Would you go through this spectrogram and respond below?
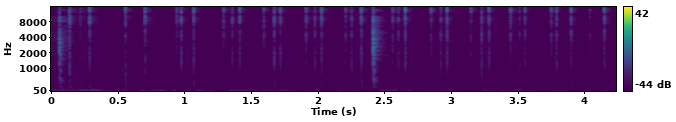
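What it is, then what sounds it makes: Stack of paper playing cards. Long painted nails and fingertips tap and scratch the top and edges of a single Uno deck of coated paper/cardboard cards, stacked solid, held and resting on a wooden table. About twenty quick, bright clicks come in a rapid, keyboard-like patter over a low rumble, with one sharper tap standing out near the middle. Each click dies away almost at once.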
